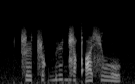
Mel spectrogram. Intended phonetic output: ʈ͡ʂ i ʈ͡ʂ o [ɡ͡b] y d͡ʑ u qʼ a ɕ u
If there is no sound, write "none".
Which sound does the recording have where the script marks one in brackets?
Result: ɡ͡b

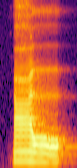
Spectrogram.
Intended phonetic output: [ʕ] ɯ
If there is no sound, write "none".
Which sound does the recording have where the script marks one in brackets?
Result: ʕ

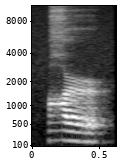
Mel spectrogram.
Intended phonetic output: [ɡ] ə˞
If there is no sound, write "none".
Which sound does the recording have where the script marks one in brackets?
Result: ʁ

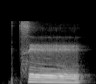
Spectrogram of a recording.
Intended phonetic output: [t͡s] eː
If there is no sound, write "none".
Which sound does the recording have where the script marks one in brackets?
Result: t͡s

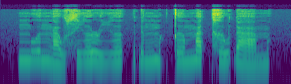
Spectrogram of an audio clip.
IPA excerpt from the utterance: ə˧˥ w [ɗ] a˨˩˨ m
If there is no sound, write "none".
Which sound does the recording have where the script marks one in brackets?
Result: ɗ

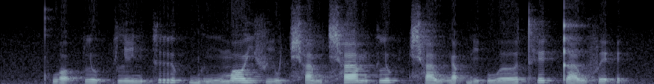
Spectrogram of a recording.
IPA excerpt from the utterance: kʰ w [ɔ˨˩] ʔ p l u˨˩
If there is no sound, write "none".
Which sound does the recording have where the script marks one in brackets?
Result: ɔ˨˩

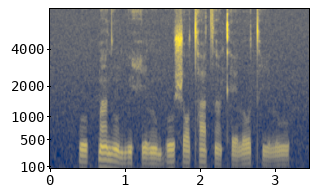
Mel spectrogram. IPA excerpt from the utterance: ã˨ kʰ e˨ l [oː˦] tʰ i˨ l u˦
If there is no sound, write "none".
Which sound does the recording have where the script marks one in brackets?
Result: o˦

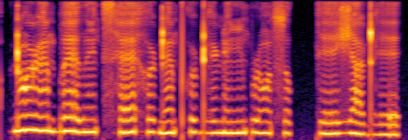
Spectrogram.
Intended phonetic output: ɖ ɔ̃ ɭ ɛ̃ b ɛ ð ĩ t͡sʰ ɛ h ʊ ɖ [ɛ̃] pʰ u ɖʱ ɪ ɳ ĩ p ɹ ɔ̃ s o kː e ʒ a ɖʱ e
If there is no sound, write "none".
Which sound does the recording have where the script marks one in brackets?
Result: ɛ̃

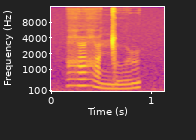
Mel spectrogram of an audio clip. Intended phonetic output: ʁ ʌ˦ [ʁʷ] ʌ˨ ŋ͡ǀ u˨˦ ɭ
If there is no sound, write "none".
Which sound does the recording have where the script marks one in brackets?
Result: ʁ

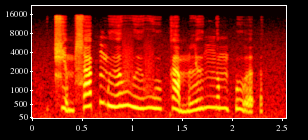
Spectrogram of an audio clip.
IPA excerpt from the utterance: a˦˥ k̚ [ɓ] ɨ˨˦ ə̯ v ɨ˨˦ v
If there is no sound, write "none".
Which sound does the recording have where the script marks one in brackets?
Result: m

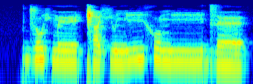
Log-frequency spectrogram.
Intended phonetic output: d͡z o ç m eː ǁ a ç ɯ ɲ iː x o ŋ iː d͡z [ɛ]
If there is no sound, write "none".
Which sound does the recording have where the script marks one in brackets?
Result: ɛ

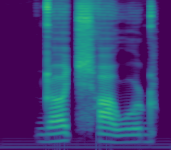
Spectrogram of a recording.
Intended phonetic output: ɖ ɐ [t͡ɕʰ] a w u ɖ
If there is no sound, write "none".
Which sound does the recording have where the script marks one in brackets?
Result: t͡ɕʰ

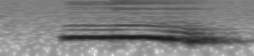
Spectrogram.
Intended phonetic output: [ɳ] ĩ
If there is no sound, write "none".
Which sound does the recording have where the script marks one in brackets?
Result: ɲ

